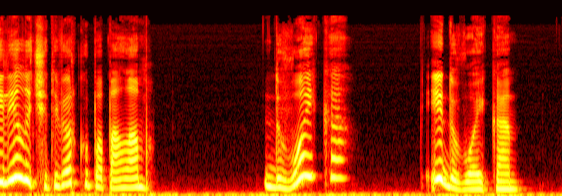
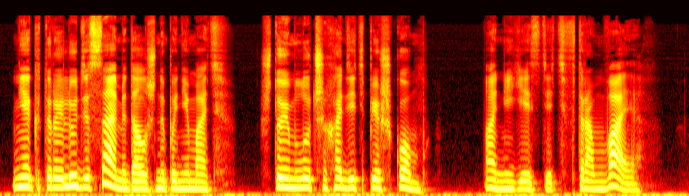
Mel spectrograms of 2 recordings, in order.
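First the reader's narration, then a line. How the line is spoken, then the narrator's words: Tram driver grumbling back. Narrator (Russian): Вагоновожатый проворчал в ответ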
